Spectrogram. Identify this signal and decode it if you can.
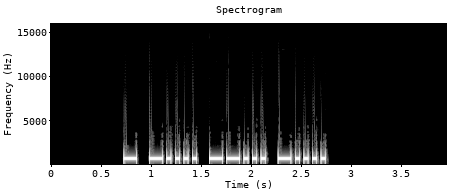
Morse code, heard as a keyed tone, about 28 wpm, 700 Hz. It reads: T676
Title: Numbers - Contest Style - 4-Digit 28wpm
